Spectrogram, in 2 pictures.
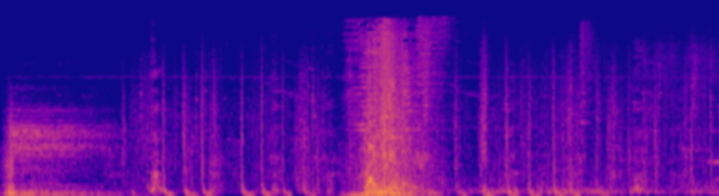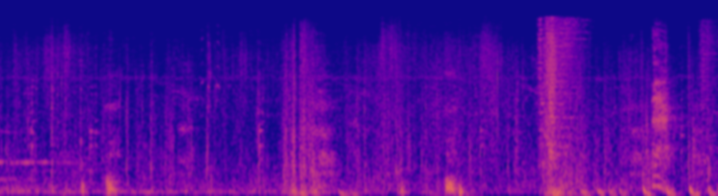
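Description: Heavy footsteps crunch on stone.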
